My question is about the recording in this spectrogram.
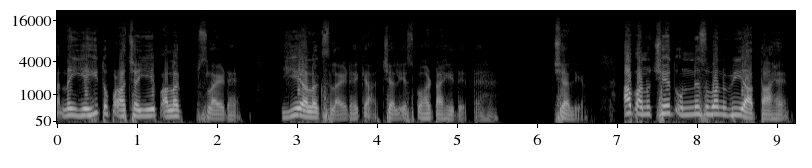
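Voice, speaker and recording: A man teaching a class on constitutional rights, asking rhetorical questions and slowly repeating key terms. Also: sits high, darkish tone, dry recording, studio quality.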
